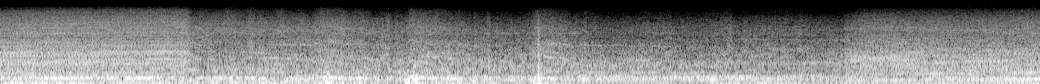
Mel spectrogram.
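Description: A racing car engine drops in pitch and pops as the car brakes and shifts down.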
